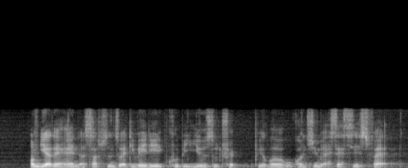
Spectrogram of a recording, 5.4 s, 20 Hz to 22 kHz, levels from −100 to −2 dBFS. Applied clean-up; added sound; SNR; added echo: neural separator model SepFormer DNS4.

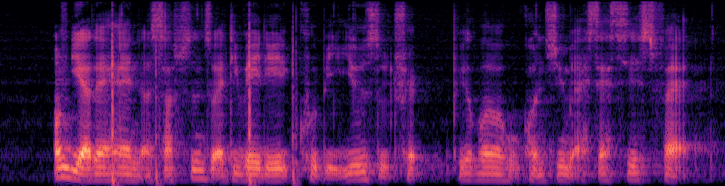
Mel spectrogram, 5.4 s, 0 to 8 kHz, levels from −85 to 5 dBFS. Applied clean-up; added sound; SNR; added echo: none; Walk, footsteps; 10 dB; reverberation time 0.3 s.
